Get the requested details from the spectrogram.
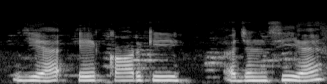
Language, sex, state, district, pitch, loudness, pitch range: Hindi, male, Uttar Pradesh, Saharanpur, 185 Hz, -14 LUFS, 180-200 Hz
